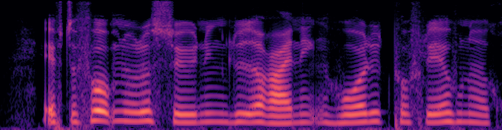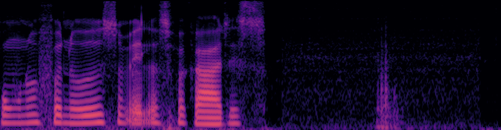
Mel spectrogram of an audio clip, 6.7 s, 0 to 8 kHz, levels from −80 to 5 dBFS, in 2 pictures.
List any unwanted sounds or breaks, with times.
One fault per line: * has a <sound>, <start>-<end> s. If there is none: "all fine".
* has a thud, 5.9-6.3 s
